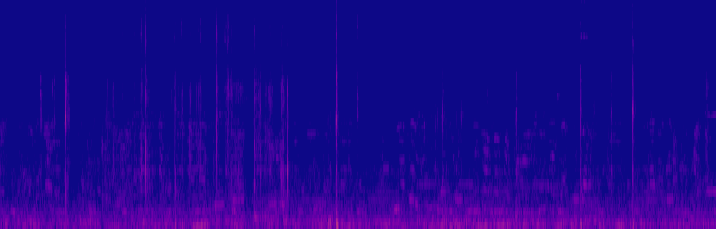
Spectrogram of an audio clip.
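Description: Sharp clicks and scrapes of small metal blades: a utility-knife blade scraping an LED chip off an aluminium circuit board, and scissors snipping a razor blade, with the loudest snap about seven seconds in. A steady background music bed runs underneath.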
